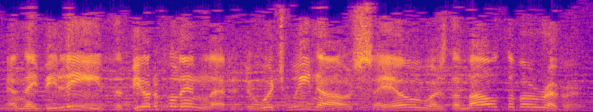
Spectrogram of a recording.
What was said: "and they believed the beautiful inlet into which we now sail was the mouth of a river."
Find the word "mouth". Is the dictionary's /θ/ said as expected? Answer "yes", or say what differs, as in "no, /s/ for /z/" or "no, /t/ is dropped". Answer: yes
